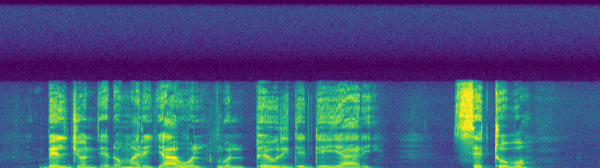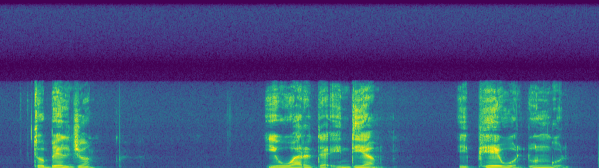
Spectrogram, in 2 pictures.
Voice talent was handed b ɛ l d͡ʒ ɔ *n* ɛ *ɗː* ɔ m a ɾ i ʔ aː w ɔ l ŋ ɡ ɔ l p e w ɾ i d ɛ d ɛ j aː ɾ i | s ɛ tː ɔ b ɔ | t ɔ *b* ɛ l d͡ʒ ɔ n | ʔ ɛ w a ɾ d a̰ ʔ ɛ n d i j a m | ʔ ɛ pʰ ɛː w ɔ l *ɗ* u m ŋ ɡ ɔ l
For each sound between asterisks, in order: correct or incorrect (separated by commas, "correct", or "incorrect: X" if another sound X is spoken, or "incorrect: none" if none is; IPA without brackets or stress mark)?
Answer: correct, incorrect: ɗ, correct, correct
